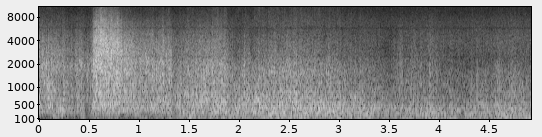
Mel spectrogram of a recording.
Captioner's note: thunderclap crashing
